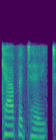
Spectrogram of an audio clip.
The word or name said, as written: capitate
